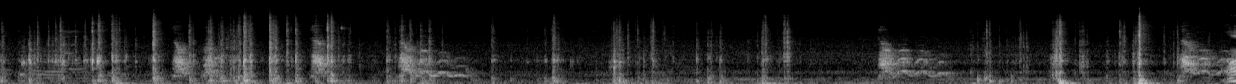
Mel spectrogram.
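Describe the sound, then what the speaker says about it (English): A small puppy yelps and whimpers in short bursts around a house during an HVAC no-cooling service call, with repeated sharp clicks and taps mixed in, fairly close and moderately loud. "the little puppy was going around"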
